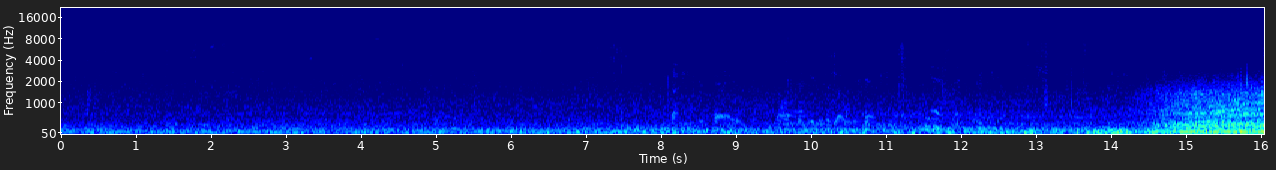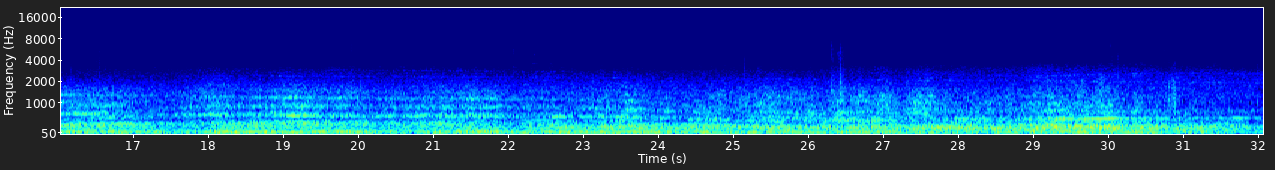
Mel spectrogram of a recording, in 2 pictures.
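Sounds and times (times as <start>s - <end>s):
jet airliner flying overhead: 5.6s - 32.0s.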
